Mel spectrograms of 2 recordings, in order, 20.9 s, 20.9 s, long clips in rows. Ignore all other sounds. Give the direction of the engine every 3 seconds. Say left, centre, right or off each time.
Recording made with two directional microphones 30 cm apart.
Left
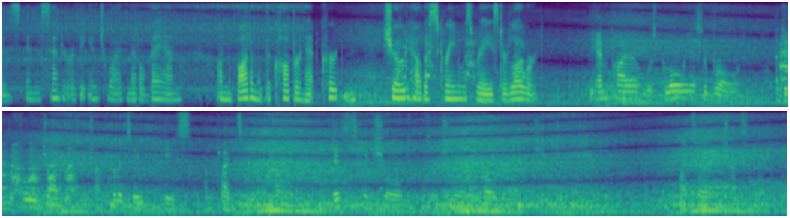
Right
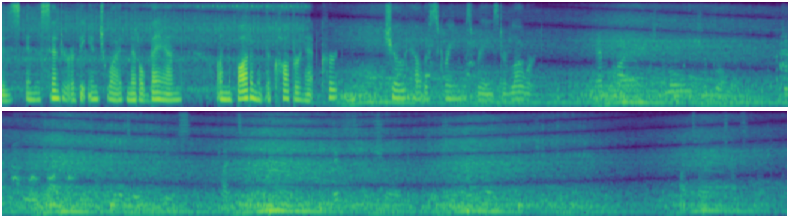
right, right, right, right, centre, left, left.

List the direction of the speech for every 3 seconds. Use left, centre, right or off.
right, centre, left, left, left, left, left.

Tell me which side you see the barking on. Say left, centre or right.
left.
